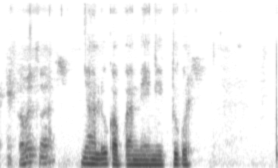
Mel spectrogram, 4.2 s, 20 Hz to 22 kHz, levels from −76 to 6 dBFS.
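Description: Throughout the speech, the sound is grainy, rough and noisy. This is likely Opus compression in its music mode. Short of bits, it fills bands with folded or noise content. The damage fits a rate near 24 kbps. Bandwidth stays full, to about 20.2 kHz.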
